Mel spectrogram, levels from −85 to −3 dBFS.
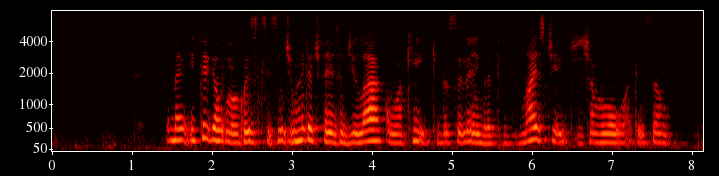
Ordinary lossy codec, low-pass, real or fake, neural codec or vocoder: MP3, 64 kbps; 7.2 kHz; fake; codec, 16 kHz, 1 kbps, FunCodec, trained on LibriTTS, 50 frames a second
